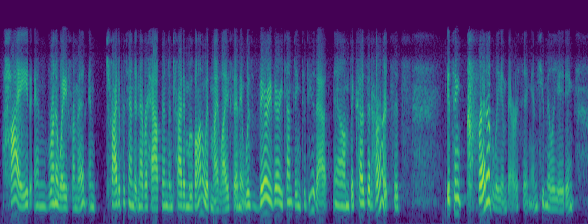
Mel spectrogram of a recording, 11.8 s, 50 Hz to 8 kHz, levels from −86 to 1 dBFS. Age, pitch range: 40-59, 140-170 Hz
